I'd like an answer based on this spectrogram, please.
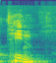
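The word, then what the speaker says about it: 𡈼: 这个字，不是王哦，它叫做听，读作听，也就是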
